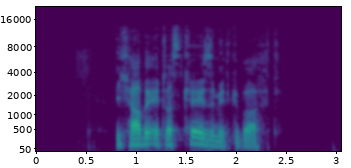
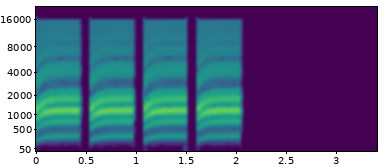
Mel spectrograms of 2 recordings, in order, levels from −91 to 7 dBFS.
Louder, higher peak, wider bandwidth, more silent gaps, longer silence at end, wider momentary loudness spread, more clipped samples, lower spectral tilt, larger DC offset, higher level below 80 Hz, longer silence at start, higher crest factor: second, -39 LUFS vs -13 LUFS; second, -20 dBFS vs -4 dBFS; second, 14.5 kHz vs 16 kHz; second, none vs 0.45-0.53 s, 0.99-1.06 s, 1.53-1.60 s; second, 0.75 s vs 1.35 s; first, 9 LU vs 2 LU; neither; first, -5 dB/octave vs 2.5 dB/octave; neither; first, -76 dBFS vs -88 dBFS; first, 0.8 s vs 0 s; first, 22 dB vs 12 dB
